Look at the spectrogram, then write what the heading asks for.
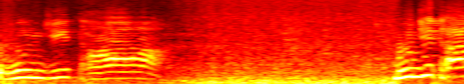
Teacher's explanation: म्हणजे विसर्गाचा काही उच्चारच नाही होत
